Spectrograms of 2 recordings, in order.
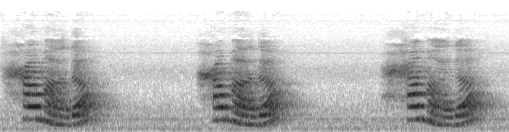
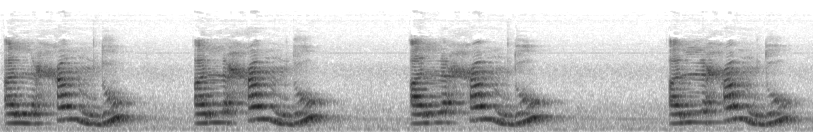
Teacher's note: Ha produced from the middle portion of your throat.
